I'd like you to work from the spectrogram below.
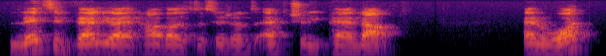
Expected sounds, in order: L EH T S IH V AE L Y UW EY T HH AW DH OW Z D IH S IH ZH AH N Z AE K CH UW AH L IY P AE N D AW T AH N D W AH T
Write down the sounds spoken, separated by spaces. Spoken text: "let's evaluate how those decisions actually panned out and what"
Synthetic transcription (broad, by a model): L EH T S IH V AE L Y UW EY T HH AW DH OW Z D IH S IH ZH AH N Z AE K CH UW AH L IY P AE N D AW T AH N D W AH T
